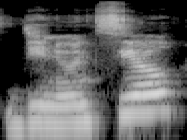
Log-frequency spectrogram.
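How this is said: The name is said with an Italian accent. "if you put on like that Italian accent"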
